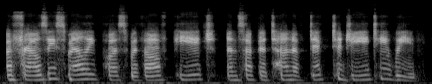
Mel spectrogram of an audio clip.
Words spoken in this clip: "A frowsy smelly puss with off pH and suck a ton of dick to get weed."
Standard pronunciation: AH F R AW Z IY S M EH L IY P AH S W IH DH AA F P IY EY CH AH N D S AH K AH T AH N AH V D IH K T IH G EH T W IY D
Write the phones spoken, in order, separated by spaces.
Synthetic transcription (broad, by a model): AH F R AW Z IY S M EH L IY P AH S W IH DH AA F P IY EY CH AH N S AH K AH T AH N AH V D IH K T IH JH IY T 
